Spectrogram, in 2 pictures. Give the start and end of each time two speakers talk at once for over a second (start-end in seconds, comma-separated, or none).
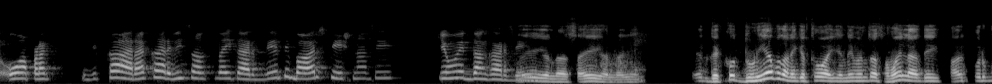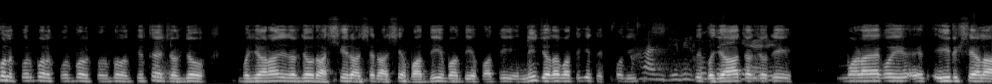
16.3-17.8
